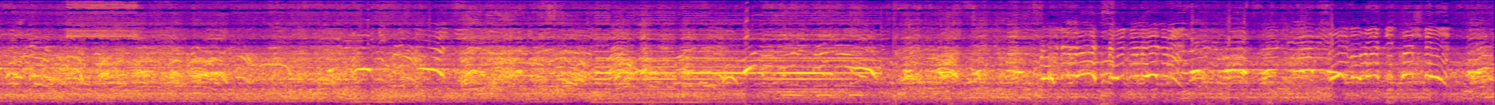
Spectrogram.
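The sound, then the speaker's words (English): A large crowd at a rally for Iraqi Christians cheers and shouts continuously as passing drivers honk their horns in support, voices overlapping in a loud, sustained roar with bursts of chanting and whoops throughout. “Passerbys in the community showed support, honking their horns and giving the thumbs up as they drove by, much to the cheers of the crowd.”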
